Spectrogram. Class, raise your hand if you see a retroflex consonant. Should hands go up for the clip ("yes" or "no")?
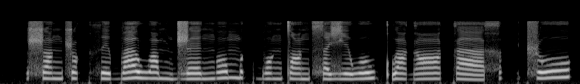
yes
